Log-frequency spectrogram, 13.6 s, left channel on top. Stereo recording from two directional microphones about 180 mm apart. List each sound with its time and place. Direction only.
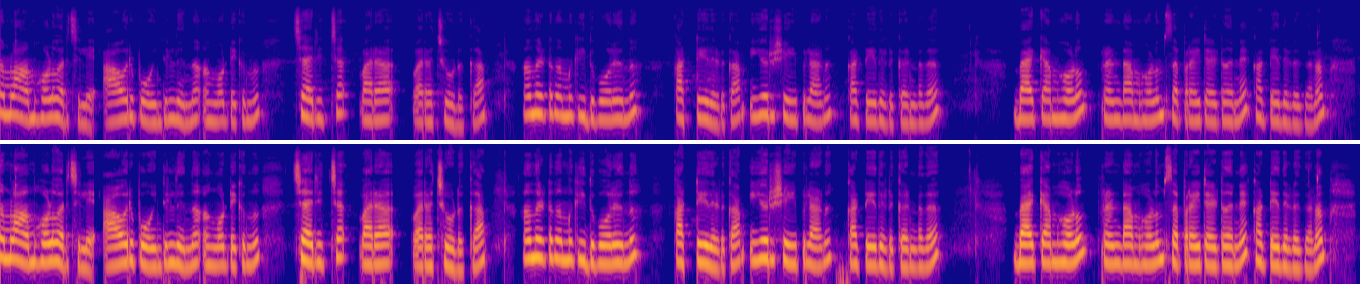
0.0 s speech: 30° right (ahead or behind)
